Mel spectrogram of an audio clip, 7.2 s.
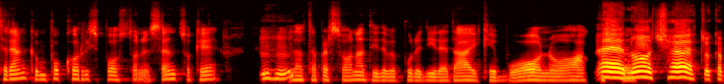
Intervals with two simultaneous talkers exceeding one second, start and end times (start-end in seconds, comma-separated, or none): none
